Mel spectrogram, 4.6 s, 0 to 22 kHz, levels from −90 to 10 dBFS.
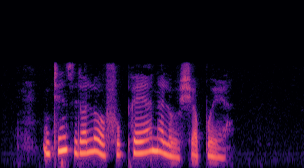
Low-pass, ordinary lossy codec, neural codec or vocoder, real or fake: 5.4 kHz; AAC, 48 kbps; none; real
